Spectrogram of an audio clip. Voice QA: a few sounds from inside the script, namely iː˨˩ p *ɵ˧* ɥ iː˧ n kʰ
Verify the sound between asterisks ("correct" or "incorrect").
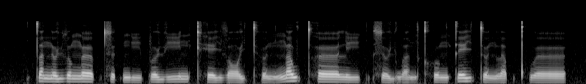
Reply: correct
